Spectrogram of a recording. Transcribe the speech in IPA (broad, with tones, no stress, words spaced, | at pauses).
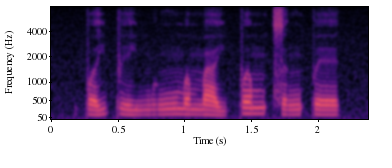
pɐ˨˥jpe˨jmʊ˨˧ŋ mɐ˨maː˨˩jpɐ˧mt͡sɐ˨˧ŋ pɛː˧k̚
